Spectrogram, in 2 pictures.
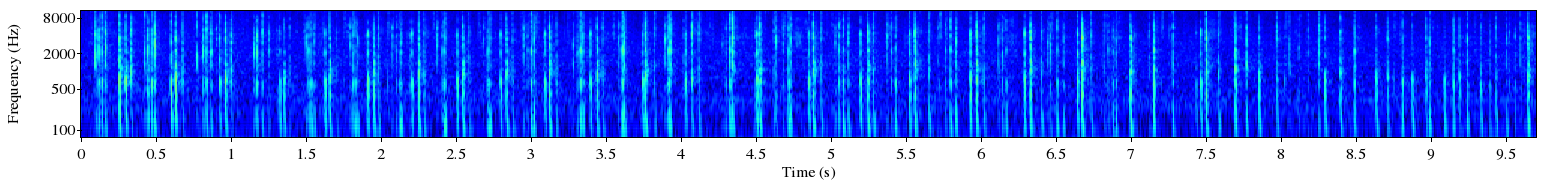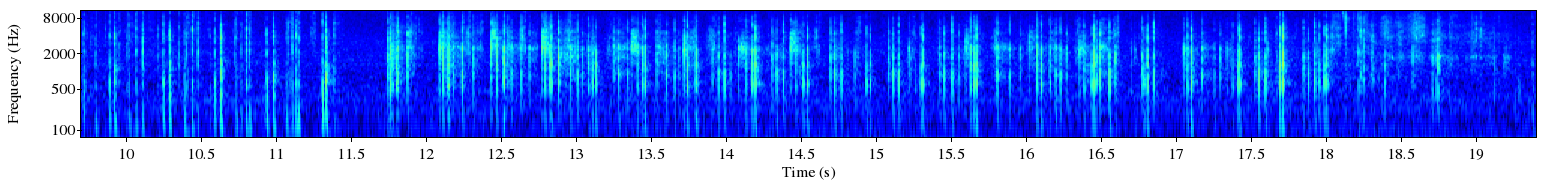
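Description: Close-up ASMR tapping and scratching, a fast, irregular run of small clicks and taps. About twelve seconds in, the sound turns brighter and hissier, more like scratching.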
